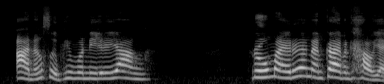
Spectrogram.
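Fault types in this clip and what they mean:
Short concealed packet loss: two brief gaps in the call audio, near 0.95 s and 1.93 s, each lasting about 40 ms, where roughly 20 ms of signal failed to arrive at the decoder in time. The receiver patched each hole by extending the preceding sound, continuing its pitch where voiced or substituting shaped noise where not, then crossfading back into the real stream. Each shows up as a short smear or wobble in the speech.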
